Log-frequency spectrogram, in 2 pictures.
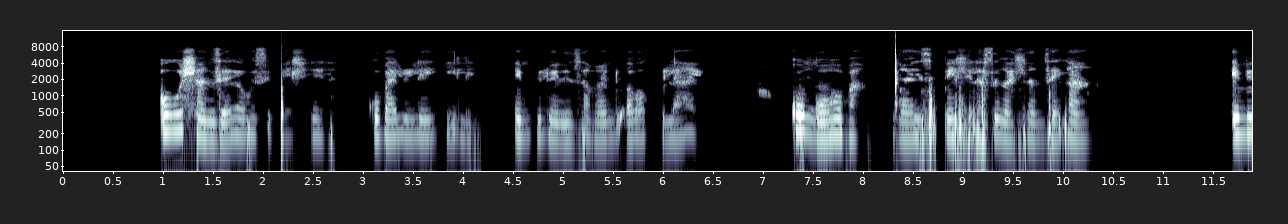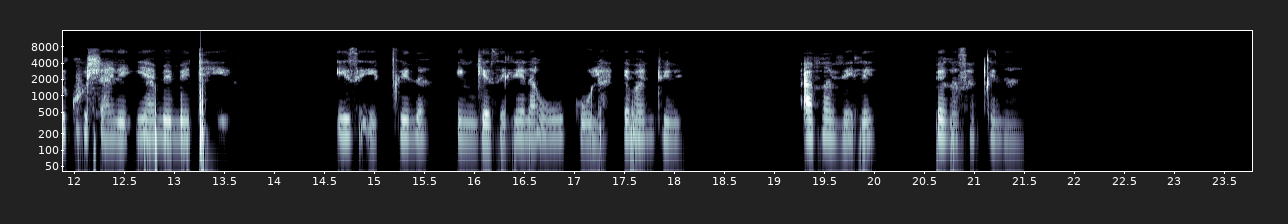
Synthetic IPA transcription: uɣuɬand͡zʱɛɣ̬aɣwesib̥ʱɛɮɛla | ɣuβaluleɣḭlɛ | empʼilwenizaβantʼuaβaɡ̥ʱulaːjɔ | ɣuŋɔβa | ŋ͡ǁaisib̥ʱɛɮɛlasiŋaɬand͡zʱɛɣaːŋa | imikʰuɬanɛʔijamɛmɛtʰɛːɣa | izɛiǀina | iŋɛzɛlɛlauɣuɡ̥ʱulaɛβantʼwini | a̰βavɛlɛ | βɛŋasaǃinaːŋa

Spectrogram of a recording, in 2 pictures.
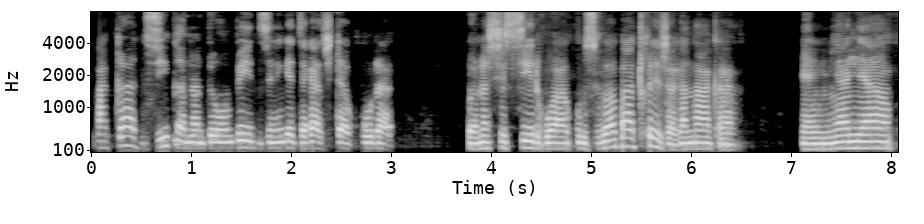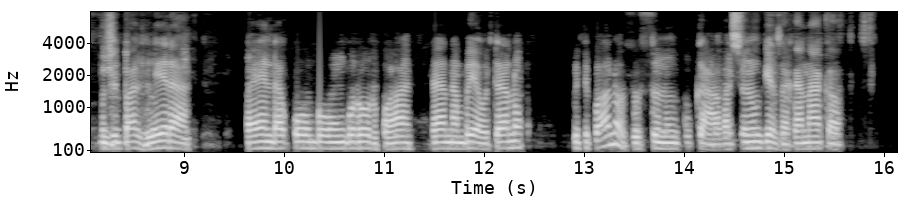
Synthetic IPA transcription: akad͡zikanandombid͡zine̞ŋɡe̞d͡zakaʐitak̚ura | ʋano̞ʂisirwakuziʋaɓatwe̞ʐakanaka | ɲaɲaɲamuʐibʱaɮeɾa | ʋae̞ndakomboːŋɡo̞ɾo̞rwandanambujautano̞ | kutipaano̞zo̞sunuŋɡukaʋasunuŋɡuke̞ʐakanaːka

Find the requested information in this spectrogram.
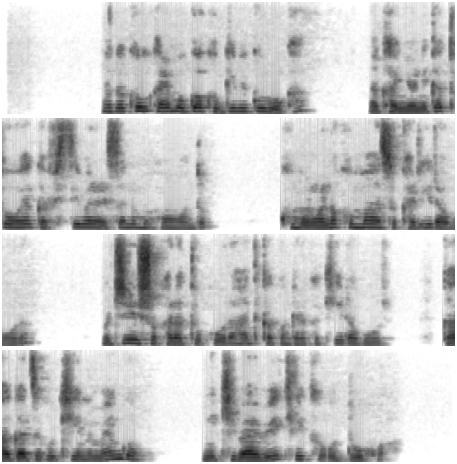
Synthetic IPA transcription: naɡakʰokokaɾimub̚ɡo̞ːkʰo̞bɡiːβiɡuɾukʰa | nakʰaɲoniɡatʰojaɡafi̥siβaɾaɾisanumuhoːndo | kʰumunwanokʰumaːsokʰaɾiɾaβuɾa | mud͡ʒiːʃokaɾatukʰuɾaɦaːndikako̞ːŋɡeɾakakʰiɾaβuɾa | ɡ̥ahaɡaze̞kukʰiːn̥humeŋɡo̞ | nikʰiβaβikʰiɾikʰaʔṵduhwa̰

